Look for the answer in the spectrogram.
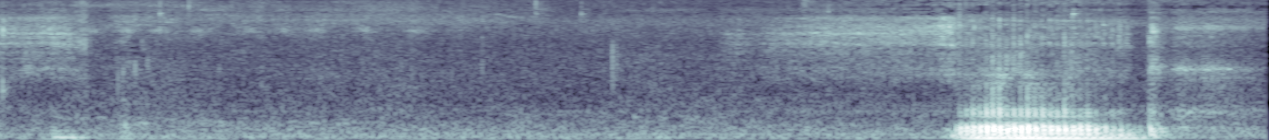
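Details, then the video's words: Female beagle snoring loudly: after near silence, a single deep, rough snore swells for about a second near the end, with a faint soft snuffle at the start. "Snoring beagle"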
